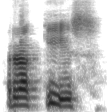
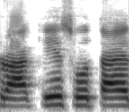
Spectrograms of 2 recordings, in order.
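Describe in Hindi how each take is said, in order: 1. पहला स्वर छोटा है, जैसे 'about' में 'a'। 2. पहला स्वर लंबा है, जैसे 'father' में 'a'। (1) "अगर यहाँ पर हम लोग ए से ओ की मात्रा न लगाते तो देखिए इस शब्द का उच्चारण क्या निकलता" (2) "राकेश होता है, तो यहाँ पर ए से ओ की मात्रा लगेगी"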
